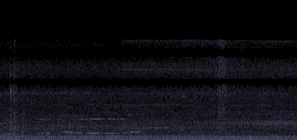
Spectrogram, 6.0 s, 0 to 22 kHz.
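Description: Steady low rumble of an E6 series Shinkansen running, heard from inside the passenger cabin, with a few faint whining tones over it.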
